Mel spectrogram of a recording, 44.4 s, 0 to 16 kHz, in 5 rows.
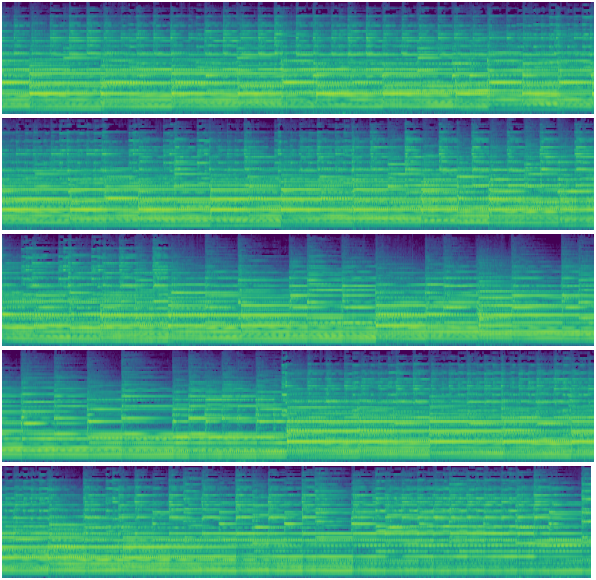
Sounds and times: Bell: 0:00.0 - 0:44.3.

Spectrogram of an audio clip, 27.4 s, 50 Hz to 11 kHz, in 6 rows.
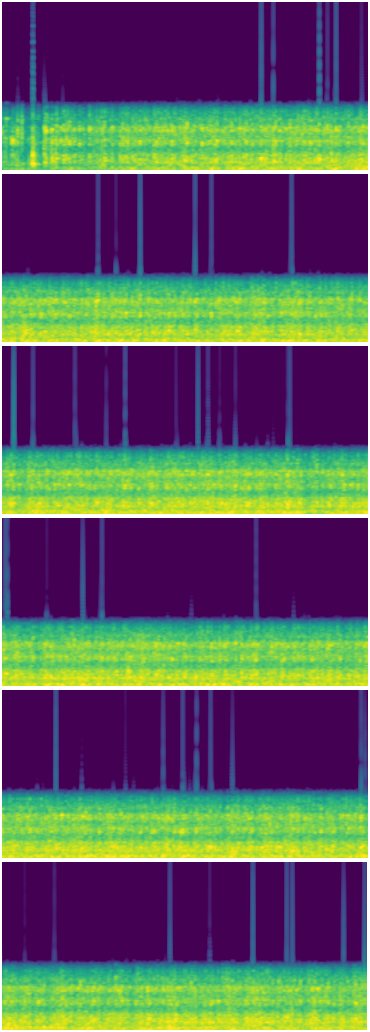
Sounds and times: Idling: 0:00.0 - 0:27.4
Medium engine (mid frequency): 0:00.0 - 0:27.4
Vehicle: 0:00.0 - 0:27.4.

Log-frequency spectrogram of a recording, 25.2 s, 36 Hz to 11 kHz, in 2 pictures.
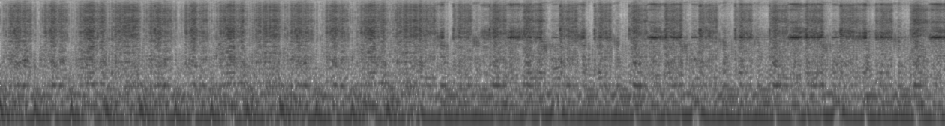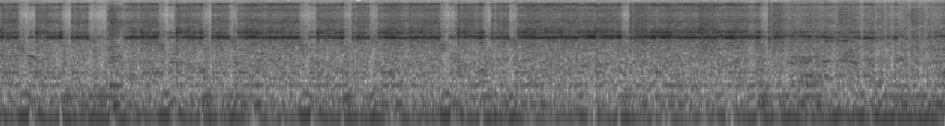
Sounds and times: Techno: 0:00.0 - 0:25.2
Trance music: 0:00.0 - 0:25.2.

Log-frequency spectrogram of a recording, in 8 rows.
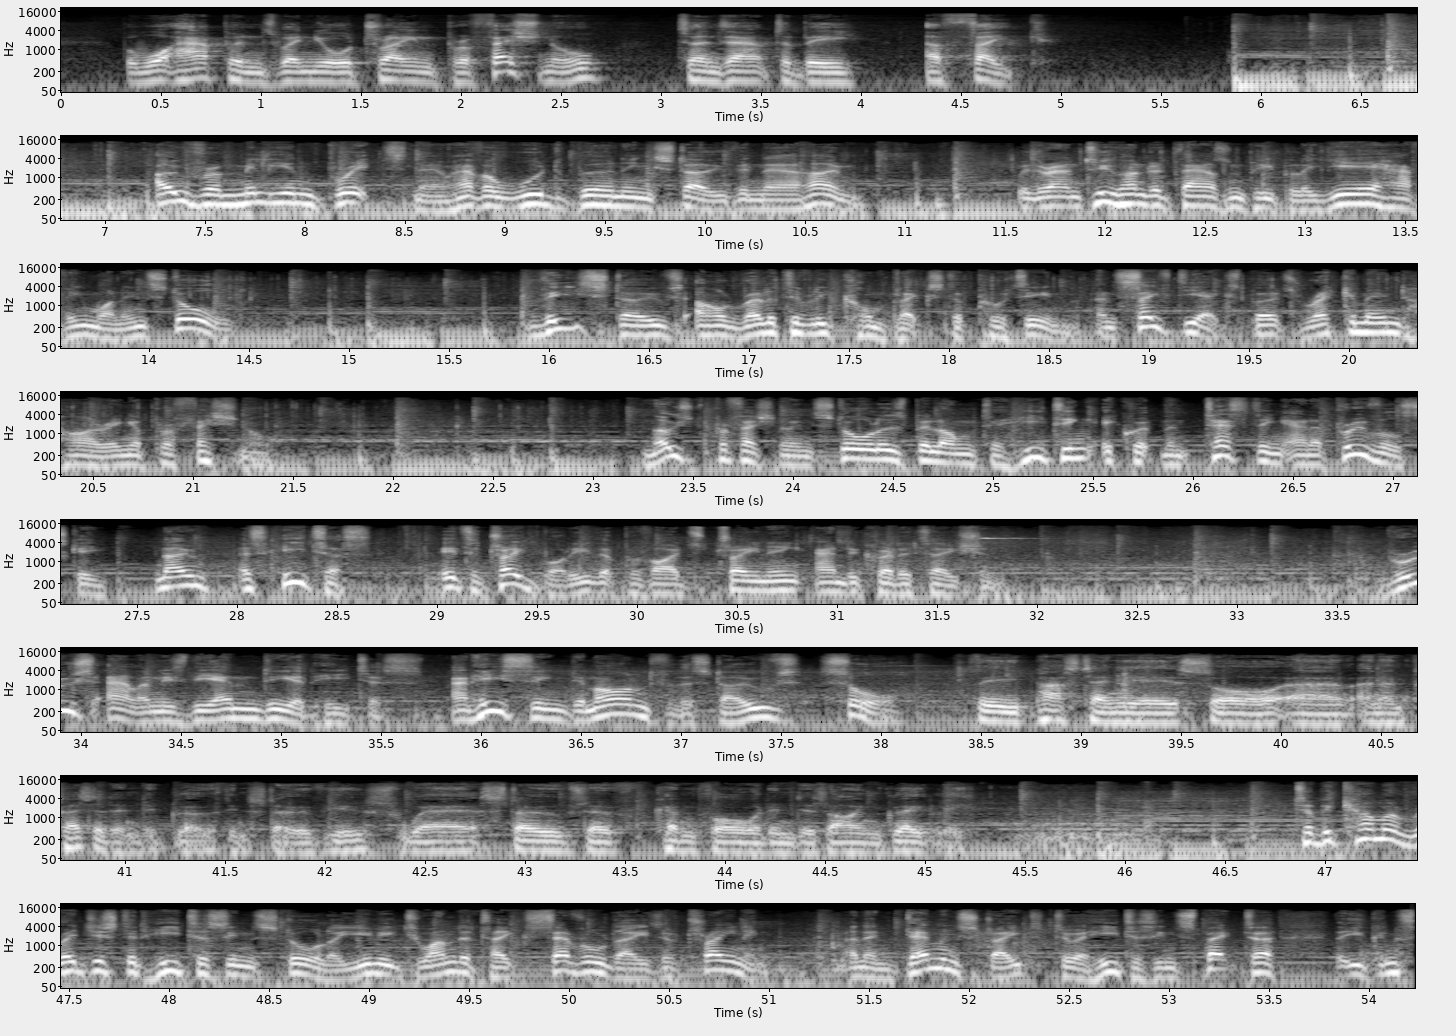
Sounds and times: Speech: 0:00.4 - 0:05.0, 0:07.3 - 0:10.8, 0:11.6 - 0:14.5, 0:15.9 - 0:21.5, 0:23.3 - 0:31.9, 0:33.8 - 0:45.3, 0:46.9 - 0:54.2
Music: 0:05.8 - 0:54.2.

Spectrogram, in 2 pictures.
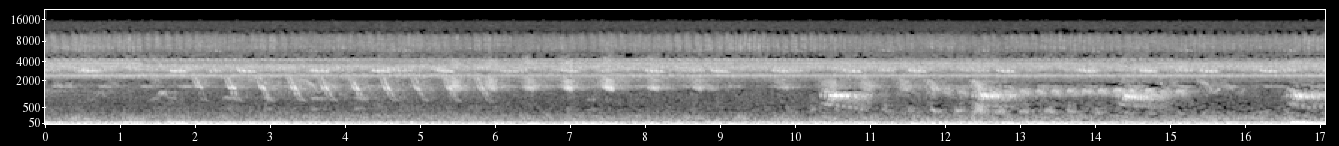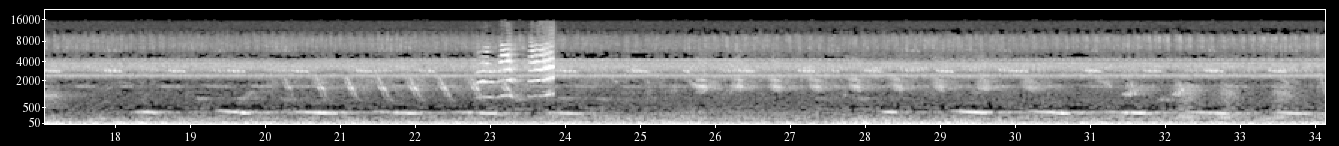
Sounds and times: Outside, rural or natural: 0:00.0 - 0:34.1
Animal: 0:09.7 - 0:15.8, 0:16.4 - 0:34.1.

